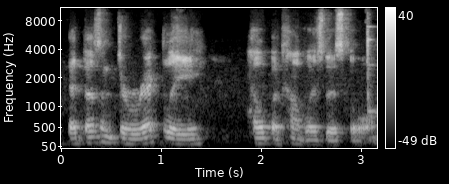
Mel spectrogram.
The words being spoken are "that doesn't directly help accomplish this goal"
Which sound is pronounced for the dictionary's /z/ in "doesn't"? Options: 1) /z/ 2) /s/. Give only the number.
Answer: 1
